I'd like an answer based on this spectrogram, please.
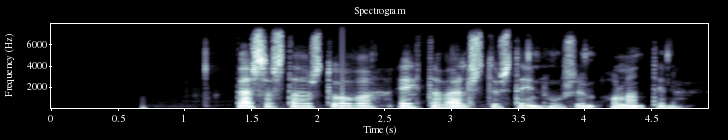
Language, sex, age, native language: Icelandic, female, 50-59, Icelandic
